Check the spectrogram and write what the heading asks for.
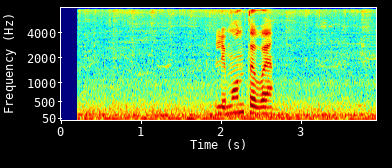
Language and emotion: Russian, neutral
